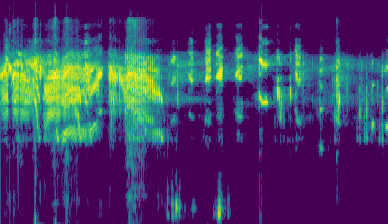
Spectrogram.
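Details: Lure sound of swiftlets for swiftlet nest houses: a continuous high buzzy chatter, breaking after a second into rapid, irregular high chirps and clicks.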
